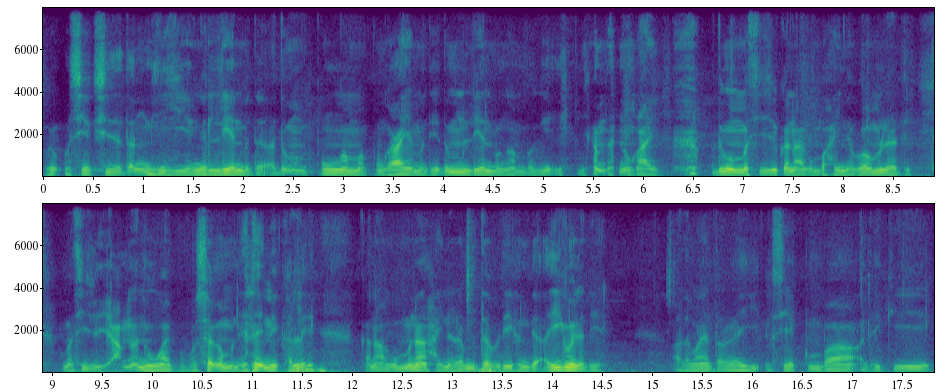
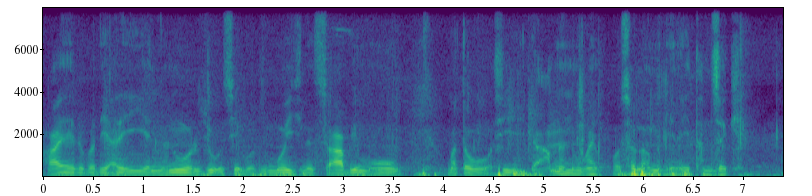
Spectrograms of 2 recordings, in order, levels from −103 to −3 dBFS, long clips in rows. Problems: none marked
